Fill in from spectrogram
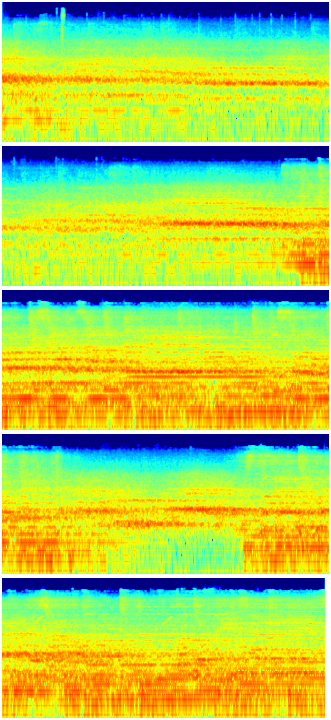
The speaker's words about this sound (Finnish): Niin vaikka tässä nyt Yle puheen taajuudella ollaan, niin kyllähän tällaista yleisön mylvintää kelpaa kuunnella ja Juventuksen pelaajat käyvät ottamassa koko yleisön.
